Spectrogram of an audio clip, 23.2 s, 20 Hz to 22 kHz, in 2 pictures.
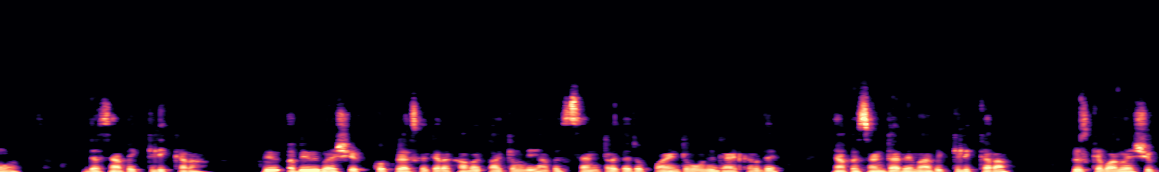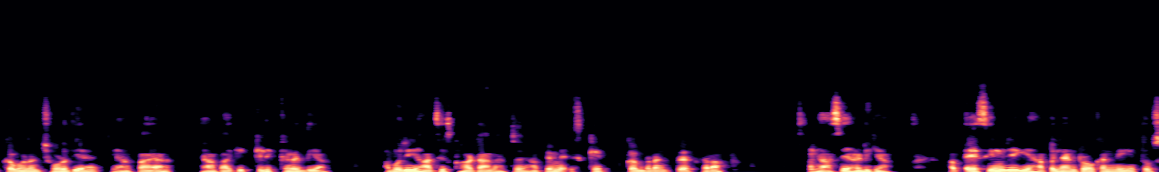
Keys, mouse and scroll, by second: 1.8 shift+click, 9.9 shift+click, 14.4 click.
